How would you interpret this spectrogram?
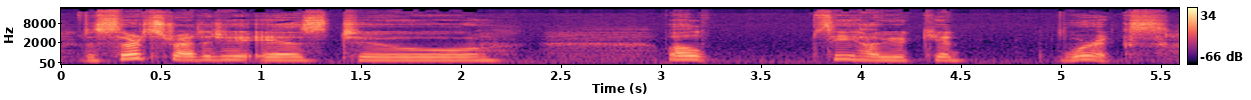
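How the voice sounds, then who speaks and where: Mellow-voiced woman. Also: medium pitch, gravelly. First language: Russian and Ukrainian. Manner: chatty, unscripted, lots of fillers. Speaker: parenting channel host. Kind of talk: casual talk to camera.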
